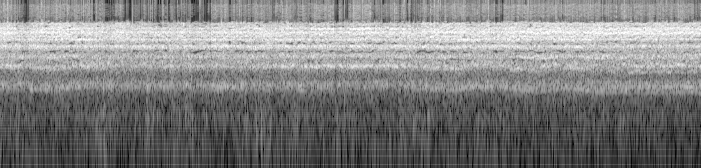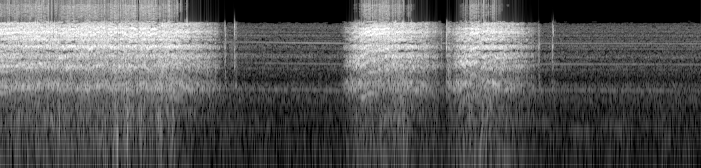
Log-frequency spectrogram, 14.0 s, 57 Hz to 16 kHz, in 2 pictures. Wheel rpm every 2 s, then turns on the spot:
230, 230, 220, 220, 90, 40, 10.
none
